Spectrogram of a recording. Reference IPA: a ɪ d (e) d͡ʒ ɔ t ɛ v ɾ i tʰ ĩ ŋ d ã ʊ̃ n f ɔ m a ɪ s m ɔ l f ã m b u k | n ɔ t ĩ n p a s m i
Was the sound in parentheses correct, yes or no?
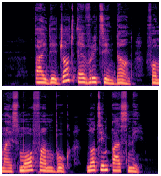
yes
